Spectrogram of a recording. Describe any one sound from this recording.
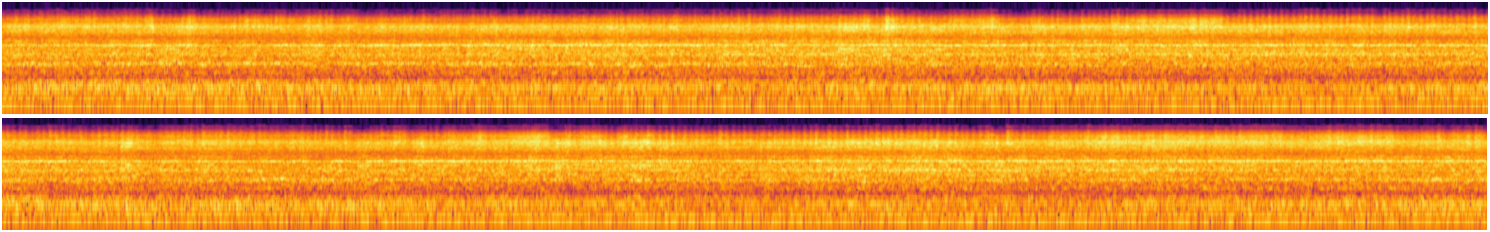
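Snow whooshes as it is thrown from a snowblower chute.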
